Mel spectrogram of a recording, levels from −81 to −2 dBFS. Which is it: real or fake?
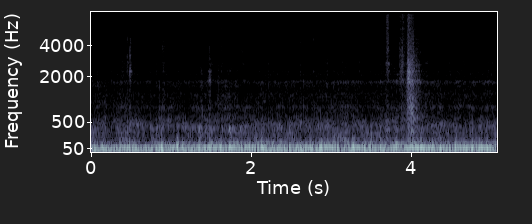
fake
